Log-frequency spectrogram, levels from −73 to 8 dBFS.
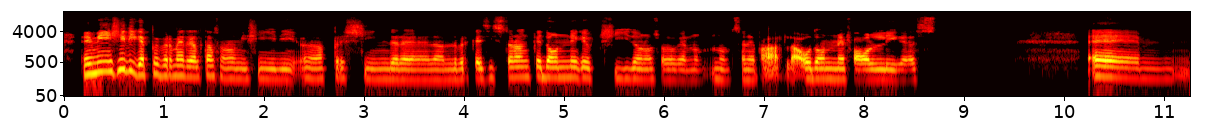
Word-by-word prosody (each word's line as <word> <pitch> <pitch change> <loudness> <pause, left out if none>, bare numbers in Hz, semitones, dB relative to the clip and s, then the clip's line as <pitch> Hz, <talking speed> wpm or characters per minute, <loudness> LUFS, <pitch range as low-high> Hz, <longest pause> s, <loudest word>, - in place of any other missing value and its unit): Femminicidi 265 +6 +4
che 210 -2 +5
poi 225 +1 -4
per 195 0 0
me 200 - +2
in 200 - 0
realtà 185 +1 +2
sono 165 -4 -6
omicidi, 155 -1 -8
ehm, 170 - -10
a 165 0 -4
prescindere 155 -2 -4
dal 150 0 -6
perché 160 +1 -3
esistono 175 +2 -1
anche 180 0 -2
donne 175 0 +2
che 175 - 0
uccidono, 160 -1 -6
solo 150 -1 -7
che 150 0 -5
no 145 0 -16
non 150 -2 -11
se 150 - -9
ne 150 0 -4
parla - - +2
o 165 - +5
donne 160 -1 +1
folli 150 -1 +2
che 145 0 -6
s 155 - -12 1.5
ehm 165 -4 +3
160 Hz, 170 wpm, -23 LUFS, 155-180 Hz, 1.5 s, che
